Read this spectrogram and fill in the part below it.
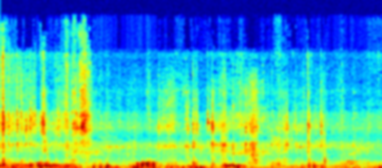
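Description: Pigeons of a Faisalabadi breed coo repeatedly in a loft, their low throaty burbles rising and falling in short overlapping phrases close by, with a steady murmur of other birds behind.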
